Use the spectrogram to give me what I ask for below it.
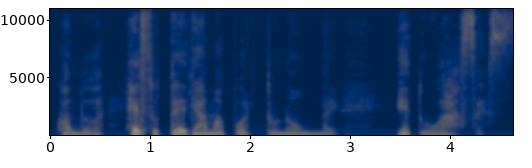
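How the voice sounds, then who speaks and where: A woman pastor preaching a sermon, moving from soft, hushed passages to loud, impassioned declarations. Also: mid-range voice, steady tone, takes it slowly, husky, no room sound, faint music behind. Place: church.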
